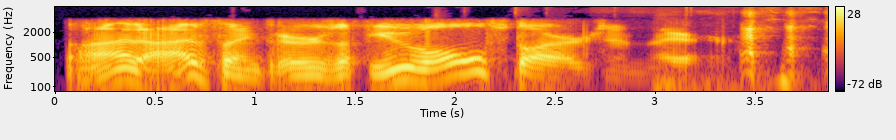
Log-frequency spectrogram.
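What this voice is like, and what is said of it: Lou Brown impression. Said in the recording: “your best Boch impression? ... That's actually a Lou Brown impression.”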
